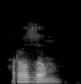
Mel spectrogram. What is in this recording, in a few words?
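"рузум", Komi, male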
